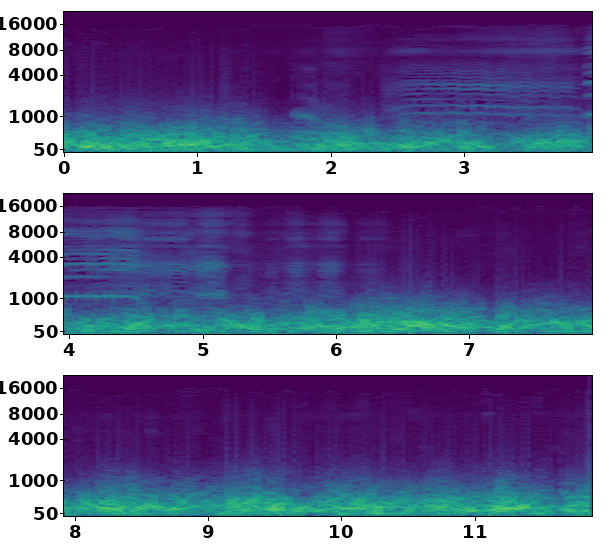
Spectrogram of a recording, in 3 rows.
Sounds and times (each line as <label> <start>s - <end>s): creature 1.8s - 6.4s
